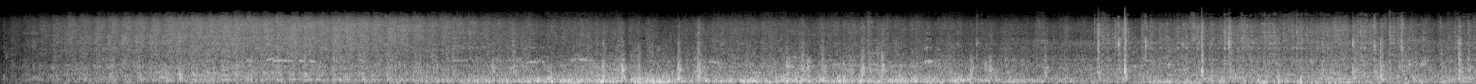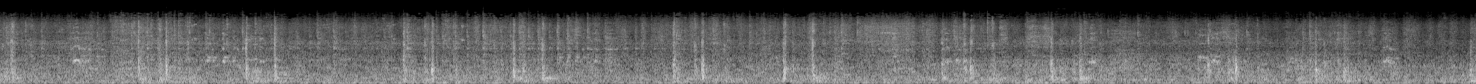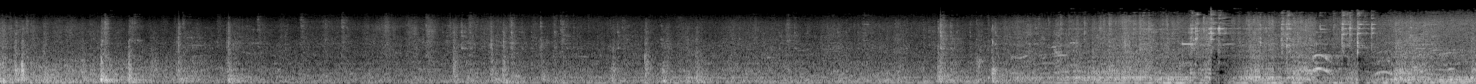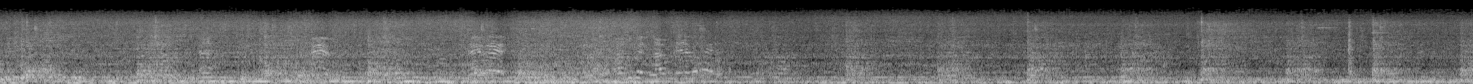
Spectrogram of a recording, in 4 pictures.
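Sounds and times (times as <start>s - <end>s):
train wheels rumbling on rail: 0.0s - 59.0s
track joint clicks and clatter: 7.7s - 36.6s, 37.3s - 48.5s, 53.6s - 59.0s.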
